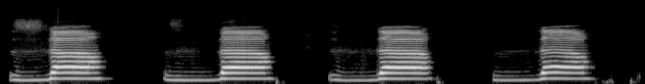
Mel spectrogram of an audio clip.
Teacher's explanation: زا زا, جب ہم زا پروناؤنس کرتے ہیں تو ہماری جو زبان کی نوک ہے وہ اوپر والے اور نیچے, آپ اوپر والے اور نیچے والے دانتوں کو جوڑ لیں اور اس کے پیچھے جو زبان کی نوک ہے ان کے پیچھے لگتی ہے تو زا ادا ہوتی ہے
